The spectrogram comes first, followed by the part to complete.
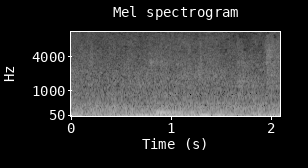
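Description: Steady low rumbling noise with a soft low thump a little over a second in.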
